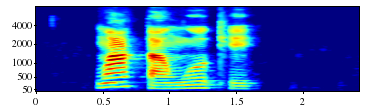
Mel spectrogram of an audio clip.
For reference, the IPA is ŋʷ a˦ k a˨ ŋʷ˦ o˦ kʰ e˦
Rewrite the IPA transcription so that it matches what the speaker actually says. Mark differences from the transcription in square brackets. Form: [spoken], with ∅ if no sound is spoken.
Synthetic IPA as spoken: ŋʷ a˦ [t] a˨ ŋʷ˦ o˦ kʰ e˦

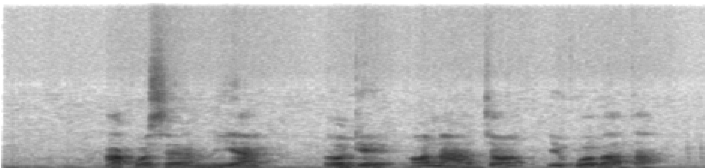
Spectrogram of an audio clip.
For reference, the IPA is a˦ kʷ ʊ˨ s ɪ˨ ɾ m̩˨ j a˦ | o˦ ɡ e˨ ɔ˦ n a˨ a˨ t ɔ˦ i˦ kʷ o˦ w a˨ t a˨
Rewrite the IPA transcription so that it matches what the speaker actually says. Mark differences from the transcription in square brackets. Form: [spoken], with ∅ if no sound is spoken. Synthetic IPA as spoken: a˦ kʷ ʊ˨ s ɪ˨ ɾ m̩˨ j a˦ | o˦ ɡ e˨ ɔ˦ n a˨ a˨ [t͡ʃ] ɔ˦ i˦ kʷ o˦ [b] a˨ t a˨

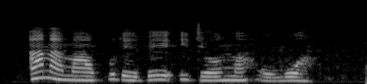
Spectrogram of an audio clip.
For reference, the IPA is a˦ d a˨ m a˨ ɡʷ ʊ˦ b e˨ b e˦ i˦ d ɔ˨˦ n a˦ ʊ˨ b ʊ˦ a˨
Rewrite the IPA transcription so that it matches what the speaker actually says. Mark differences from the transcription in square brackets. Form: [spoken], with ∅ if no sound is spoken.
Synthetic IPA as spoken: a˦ [n] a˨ m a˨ [kʷ] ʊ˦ [d] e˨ b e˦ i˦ [d͡ʒ] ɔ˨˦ [m] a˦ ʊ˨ [ɡ͡b] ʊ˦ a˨

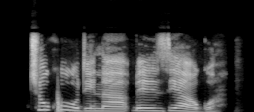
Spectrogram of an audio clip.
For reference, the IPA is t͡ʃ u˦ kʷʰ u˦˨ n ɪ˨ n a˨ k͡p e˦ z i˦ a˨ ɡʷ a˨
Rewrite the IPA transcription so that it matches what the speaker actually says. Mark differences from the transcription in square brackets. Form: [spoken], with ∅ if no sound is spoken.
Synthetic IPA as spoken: t͡ʃ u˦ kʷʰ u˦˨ [d] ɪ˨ n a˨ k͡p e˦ z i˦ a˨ ɡʷ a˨

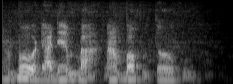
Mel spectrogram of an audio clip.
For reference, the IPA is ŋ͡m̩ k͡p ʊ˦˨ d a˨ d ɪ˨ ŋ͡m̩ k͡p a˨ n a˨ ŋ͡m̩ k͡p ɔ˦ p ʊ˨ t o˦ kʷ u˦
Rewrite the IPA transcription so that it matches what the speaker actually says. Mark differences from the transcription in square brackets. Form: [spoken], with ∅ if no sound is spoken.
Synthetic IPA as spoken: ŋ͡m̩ k͡p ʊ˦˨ d a˨ d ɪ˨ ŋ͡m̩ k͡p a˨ n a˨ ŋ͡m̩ k͡p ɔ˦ p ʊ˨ t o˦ kʷ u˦

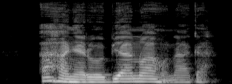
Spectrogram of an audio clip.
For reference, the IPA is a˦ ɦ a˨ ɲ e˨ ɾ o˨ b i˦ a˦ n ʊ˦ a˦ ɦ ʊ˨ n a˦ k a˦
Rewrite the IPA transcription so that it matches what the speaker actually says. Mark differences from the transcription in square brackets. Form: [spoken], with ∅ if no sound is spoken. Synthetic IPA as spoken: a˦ ɦ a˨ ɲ e˨ ɾ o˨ b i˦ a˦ n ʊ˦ a˦ ɦ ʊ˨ n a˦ k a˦

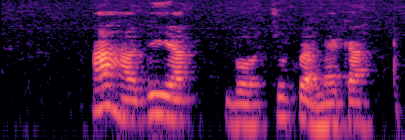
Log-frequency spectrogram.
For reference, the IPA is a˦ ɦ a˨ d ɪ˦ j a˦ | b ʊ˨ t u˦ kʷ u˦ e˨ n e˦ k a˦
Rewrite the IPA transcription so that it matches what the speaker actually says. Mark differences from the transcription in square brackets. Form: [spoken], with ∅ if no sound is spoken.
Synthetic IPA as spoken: a˦ ɦ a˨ d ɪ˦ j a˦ | b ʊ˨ [t͡ʃ] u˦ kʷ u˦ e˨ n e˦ k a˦

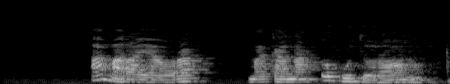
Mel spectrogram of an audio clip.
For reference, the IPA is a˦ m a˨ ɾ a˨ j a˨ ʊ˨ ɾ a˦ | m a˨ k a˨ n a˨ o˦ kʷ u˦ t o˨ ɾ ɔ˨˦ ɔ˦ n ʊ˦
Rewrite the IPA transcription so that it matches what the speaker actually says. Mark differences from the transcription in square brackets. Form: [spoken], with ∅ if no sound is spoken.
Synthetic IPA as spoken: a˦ m a˨ ɾ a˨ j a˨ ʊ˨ ɾ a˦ | m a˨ k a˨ n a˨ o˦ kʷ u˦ t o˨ ɾ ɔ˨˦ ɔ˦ n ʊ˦

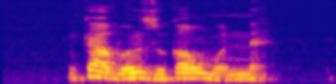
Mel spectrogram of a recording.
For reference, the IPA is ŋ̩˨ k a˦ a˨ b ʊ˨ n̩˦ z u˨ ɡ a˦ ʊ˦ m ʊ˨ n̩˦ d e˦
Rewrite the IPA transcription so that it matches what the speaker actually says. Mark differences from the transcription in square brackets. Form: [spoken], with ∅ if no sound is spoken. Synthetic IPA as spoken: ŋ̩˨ k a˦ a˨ b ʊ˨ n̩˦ z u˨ [k] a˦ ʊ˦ m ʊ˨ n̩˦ [n] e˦

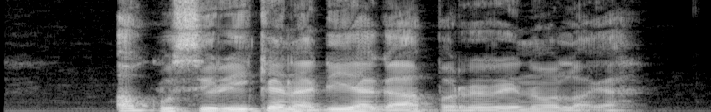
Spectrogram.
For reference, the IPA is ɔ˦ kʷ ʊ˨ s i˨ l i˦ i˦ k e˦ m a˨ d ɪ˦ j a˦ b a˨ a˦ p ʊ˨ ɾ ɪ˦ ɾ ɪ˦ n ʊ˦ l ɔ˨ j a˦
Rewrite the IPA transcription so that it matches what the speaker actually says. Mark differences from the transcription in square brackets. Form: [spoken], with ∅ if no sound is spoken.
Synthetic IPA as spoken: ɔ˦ kʷ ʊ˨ s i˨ [ɾ] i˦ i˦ k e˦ [n] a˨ d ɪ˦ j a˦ [ɡ] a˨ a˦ p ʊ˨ ɾ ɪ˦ ɾ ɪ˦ n ʊ˦ l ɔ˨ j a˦

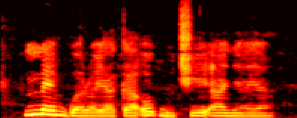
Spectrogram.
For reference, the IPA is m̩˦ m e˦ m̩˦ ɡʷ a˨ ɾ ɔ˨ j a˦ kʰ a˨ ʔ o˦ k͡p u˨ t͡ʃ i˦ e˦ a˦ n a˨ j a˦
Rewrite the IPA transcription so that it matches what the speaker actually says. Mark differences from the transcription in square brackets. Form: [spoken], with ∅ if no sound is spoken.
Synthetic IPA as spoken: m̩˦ m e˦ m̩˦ ɡʷ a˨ ɾ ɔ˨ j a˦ [k] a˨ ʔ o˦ k͡p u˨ t͡ʃ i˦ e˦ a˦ [ɲ] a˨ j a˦

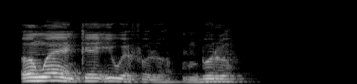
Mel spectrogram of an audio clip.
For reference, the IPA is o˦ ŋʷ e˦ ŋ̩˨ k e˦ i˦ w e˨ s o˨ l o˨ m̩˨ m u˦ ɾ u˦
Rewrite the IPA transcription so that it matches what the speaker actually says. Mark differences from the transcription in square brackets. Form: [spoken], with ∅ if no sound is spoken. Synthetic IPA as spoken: o˦ ŋʷ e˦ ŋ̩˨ k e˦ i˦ w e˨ [f] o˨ [ɾ] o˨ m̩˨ [b] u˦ ɾ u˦

